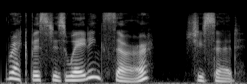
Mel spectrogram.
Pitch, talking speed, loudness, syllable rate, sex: 205 Hz, 145 wpm, -16 LUFS, 4.1 syllables/s, female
